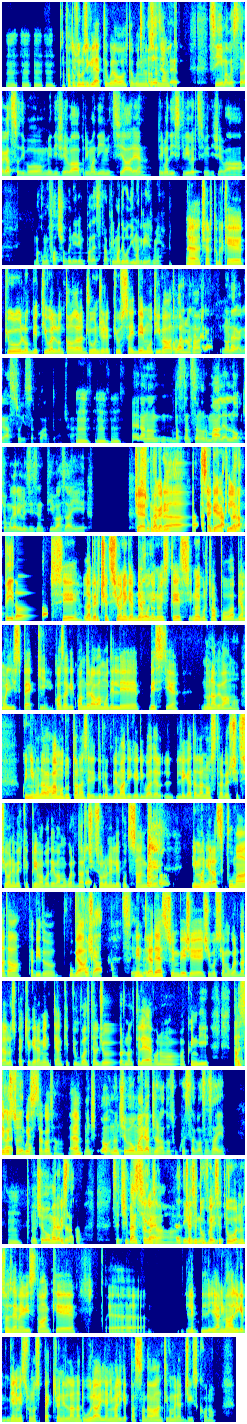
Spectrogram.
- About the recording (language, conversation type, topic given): Italian, unstructured, In che modo lo sport ha cambiato il tuo umore nella vita quotidiana?
- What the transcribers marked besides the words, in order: static; lip smack; distorted speech; horn; other background noise; tapping; "Cioè" said as "ceh"; cough; "cioè" said as "ceh"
